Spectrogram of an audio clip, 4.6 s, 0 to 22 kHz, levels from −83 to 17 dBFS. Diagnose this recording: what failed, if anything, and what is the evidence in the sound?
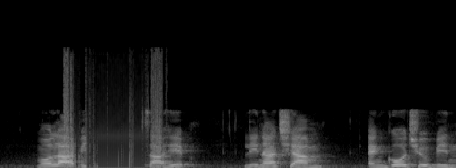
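Intermittent contact in the analogue wiring, between 0.64 and 1.67 s. Within that span the speech drops out, with the line open for about 0.59 s in total, and each break and remake of the connection produces a burst of crackle at its edges. A loose plug or cable conductor briefly loses contact, so the signal path is physically interrupted rather than muted. Faint hiss remains while the line is open, and the speech returns abruptly when the metal touches again.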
